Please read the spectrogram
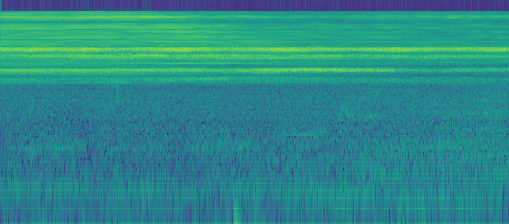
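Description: Night chorus of crickets and other insects, several steady high shrill tones, over a low rumble; a single dull bump about three and a half seconds in.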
